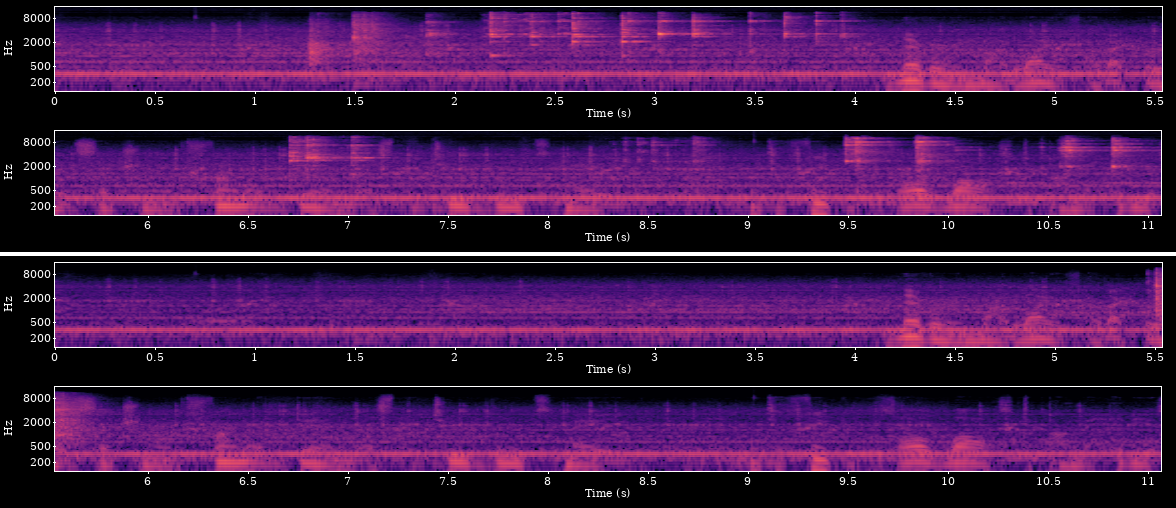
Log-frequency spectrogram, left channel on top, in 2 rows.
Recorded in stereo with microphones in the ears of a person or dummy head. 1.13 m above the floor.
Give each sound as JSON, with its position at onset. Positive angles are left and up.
{"t": 0.0, "sound": "a machine running", "side_deg": 15}
{"t": 4.2, "sound": "a man speaking", "side_deg": -5}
